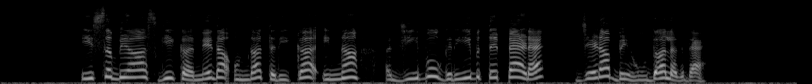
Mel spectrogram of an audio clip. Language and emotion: Dogri, disgusted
